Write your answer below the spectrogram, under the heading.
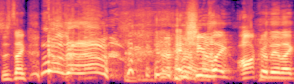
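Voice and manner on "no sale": quick, very high-pitched, rattled-off blurt. Retelling what was said while kicking a chair back, said really fast. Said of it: "I said it really fast".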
